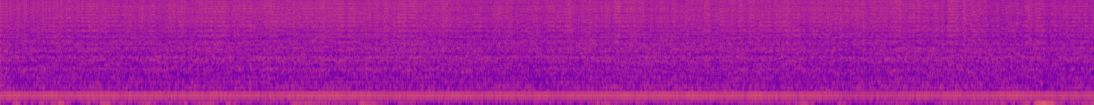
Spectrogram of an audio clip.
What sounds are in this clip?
engine of unclear size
